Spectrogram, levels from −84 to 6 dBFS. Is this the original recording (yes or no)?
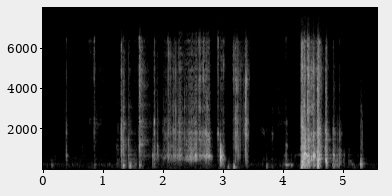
no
